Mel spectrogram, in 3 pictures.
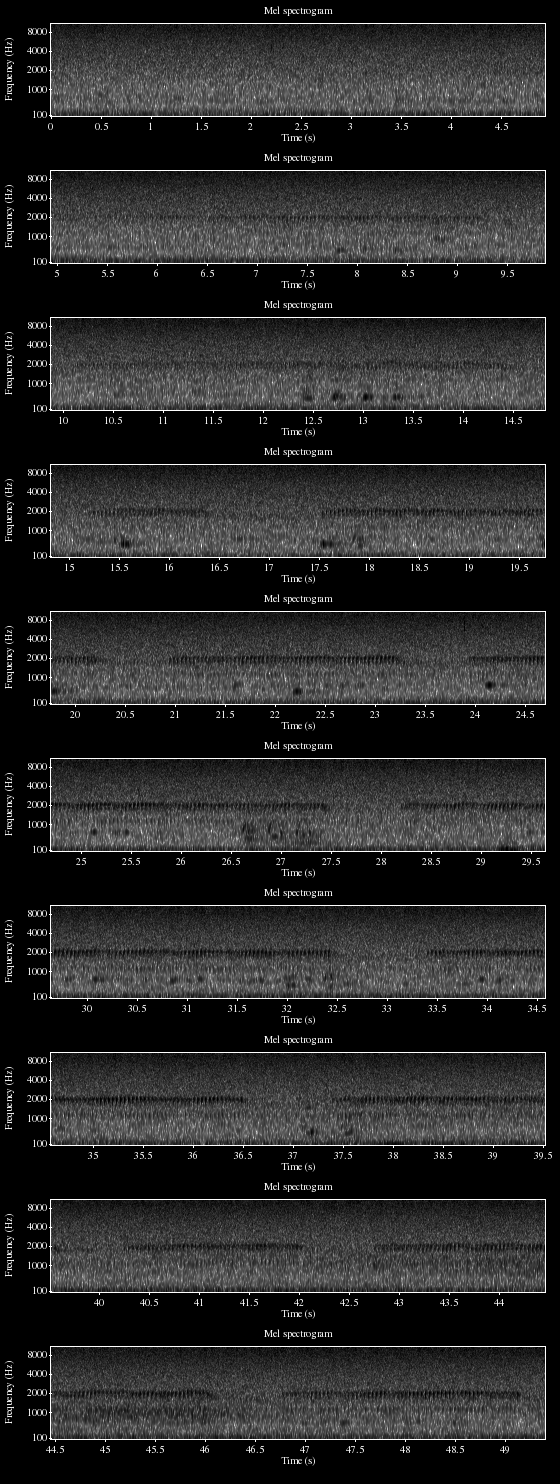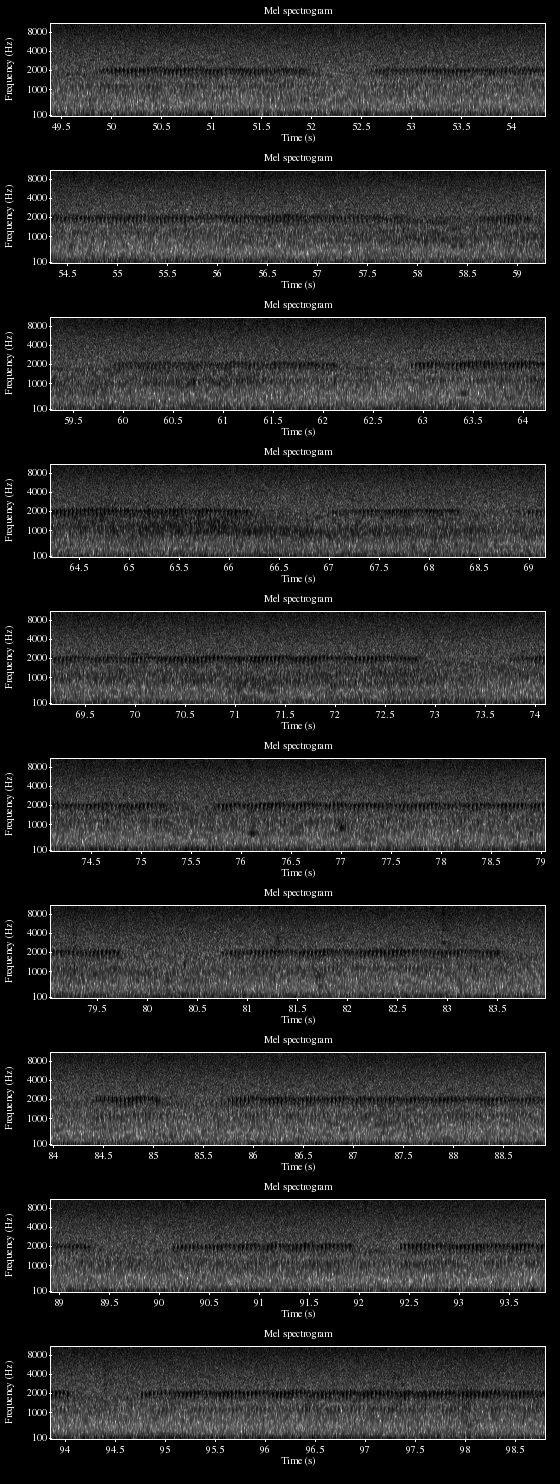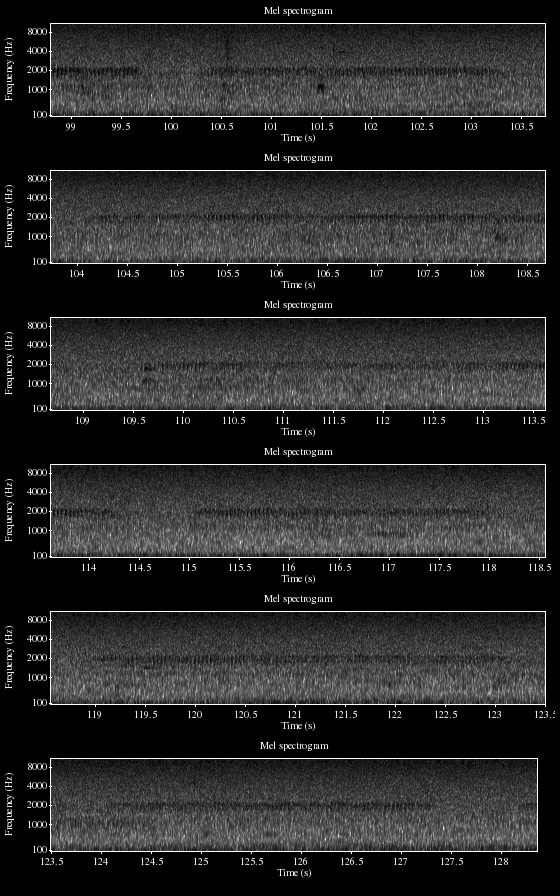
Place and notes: SBG, Cal Xico - Madrugada
Noche de luna llena. Sensación de calma. El perro del vecino se mantiene despierto, gruñiendo de rato a rato. El fondo lo ponen las cigarras y otros insectos nocturnos, que se mezclan con diversos sonidos distantes, apenas discernibles, provenientes de todas direcciones: ladridos, cencerros, aves nocturnas, tráfico, algunas voces...
St Bartomeu del Grau, Spain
